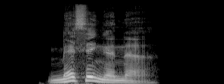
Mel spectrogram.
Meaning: inflection of messingen: 1. strong/mixed nominative/accusative feminine singular 2. strong nominative/accusative plural 3. weak nominative all-gender singular
- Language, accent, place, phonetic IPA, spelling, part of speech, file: German, Germany, Berlin, [ˈmɛsɪŋənə], messingene, adjective, De-messingene.ogg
